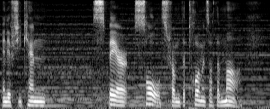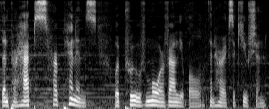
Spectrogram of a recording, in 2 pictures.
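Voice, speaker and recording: A man streams a game with game music playing behind him, reading quest text aloud and reacting casually. His voice is on the low side and his pace is slow, mixing excitable exclamations with hesitant commentary where he corrects himself.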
